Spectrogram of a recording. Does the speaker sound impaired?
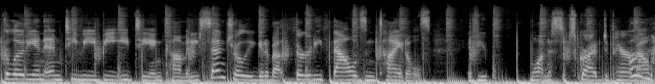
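No.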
